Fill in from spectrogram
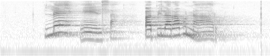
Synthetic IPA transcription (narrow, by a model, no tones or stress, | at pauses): lɛɦɛnɬa | βapʼilaraβunaːru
